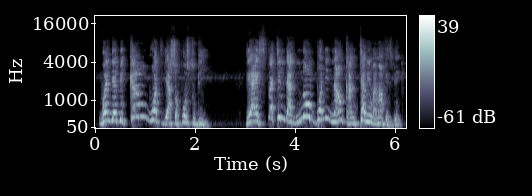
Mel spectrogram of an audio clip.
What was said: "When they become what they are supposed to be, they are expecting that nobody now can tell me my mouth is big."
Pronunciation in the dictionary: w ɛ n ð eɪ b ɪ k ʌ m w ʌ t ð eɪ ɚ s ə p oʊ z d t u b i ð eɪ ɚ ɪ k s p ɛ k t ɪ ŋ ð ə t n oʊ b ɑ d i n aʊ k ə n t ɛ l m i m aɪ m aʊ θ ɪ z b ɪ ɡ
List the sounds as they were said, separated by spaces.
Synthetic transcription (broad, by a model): w ɛ n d eɪ b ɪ k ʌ m w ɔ t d eɪ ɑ s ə p oʊ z t u b i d eɪ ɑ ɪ k s p ɛ k t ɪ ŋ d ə t n oʊ b ɑ d i n aʊ k ə n t ɛ l m i m aɪ m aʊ f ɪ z b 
